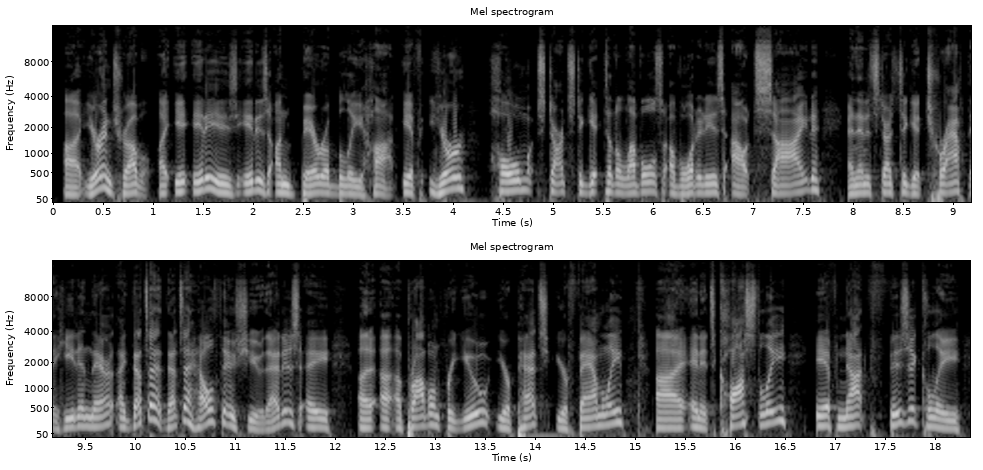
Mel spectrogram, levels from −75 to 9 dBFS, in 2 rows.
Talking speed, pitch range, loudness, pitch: 205 wpm, 130-160 Hz, -18 LUFS, 145 Hz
